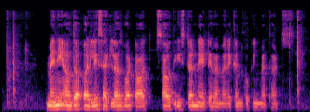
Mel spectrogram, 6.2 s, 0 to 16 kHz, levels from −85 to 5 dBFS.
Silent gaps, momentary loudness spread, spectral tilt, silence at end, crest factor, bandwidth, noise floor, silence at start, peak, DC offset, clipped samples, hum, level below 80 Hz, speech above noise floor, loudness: none; 17 LU; -5 dB/octave; 0.2 s; 16 dB; 11.5 kHz; -49 dBFS; 0.1 s; -2 dBFS; under 0.1%; under 0.1%; none; -60 dBFS; 31 dB; -18 LUFS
